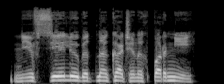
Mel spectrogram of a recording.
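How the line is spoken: Envious snort. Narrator (Russian): завистливо фыркнул осьминог

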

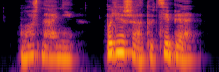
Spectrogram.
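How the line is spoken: Whisper, holding back tears. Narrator (Russian): прошептала, едва сдерживая слезы

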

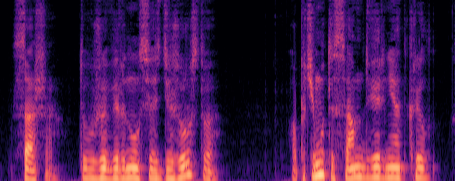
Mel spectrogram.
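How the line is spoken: Calm question. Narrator (Russian): спросила она вполне спокойно

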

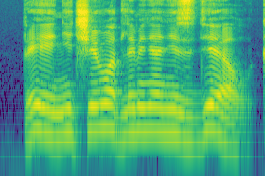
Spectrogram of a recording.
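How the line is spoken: Woman shouting. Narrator (Russian): кричала она

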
